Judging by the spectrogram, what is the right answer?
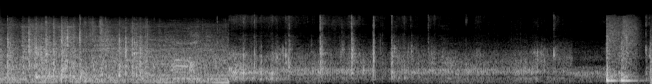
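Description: Skateboard wheels rolling on concrete, with sharp clacks of the board popping and landing. The sound changes abruptly about two seconds in, and music starts near the end.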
